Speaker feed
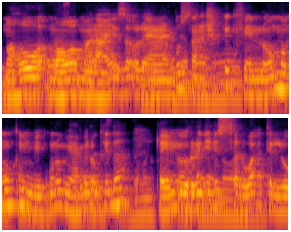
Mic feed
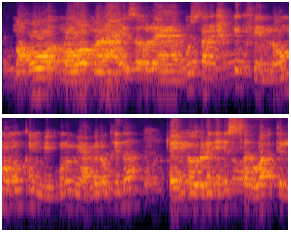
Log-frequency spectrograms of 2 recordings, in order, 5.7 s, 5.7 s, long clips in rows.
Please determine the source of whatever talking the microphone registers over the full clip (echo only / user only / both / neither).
echo only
